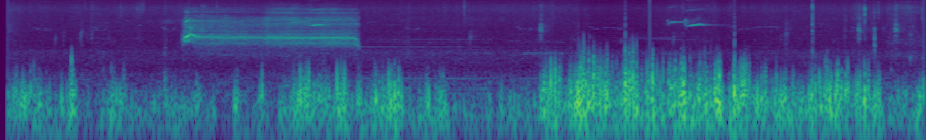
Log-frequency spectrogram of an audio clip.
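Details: Red-tailed Hawk, unhappy while being dive-bombed by a Red-winged Blackbird, gives a single hoarse, drawn-out scream lasting about a second and a half, with brief high chirps from another bird and heavy wind rumble throughout.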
